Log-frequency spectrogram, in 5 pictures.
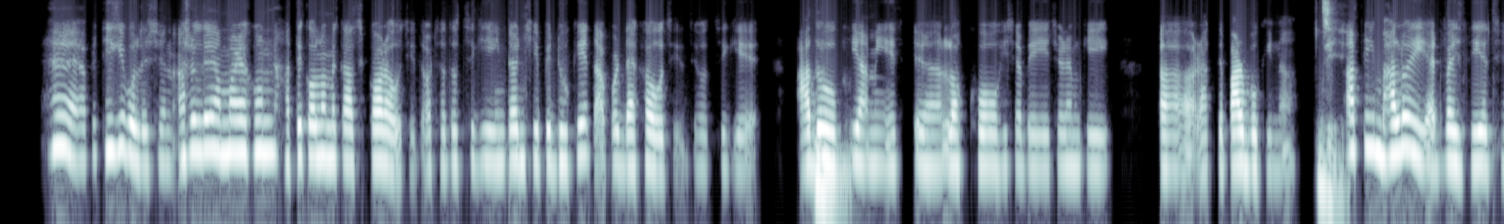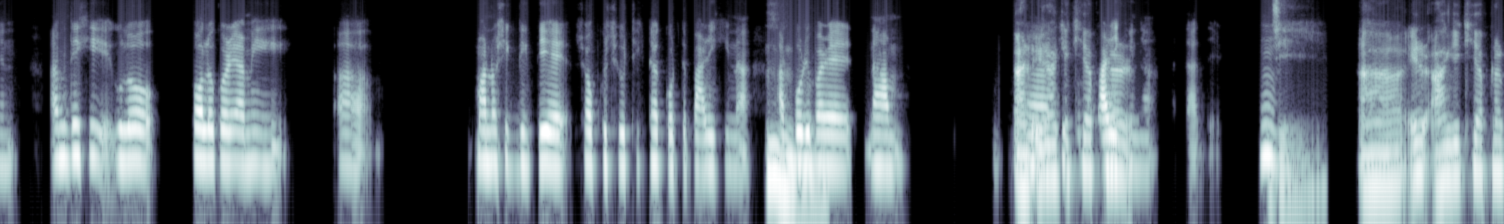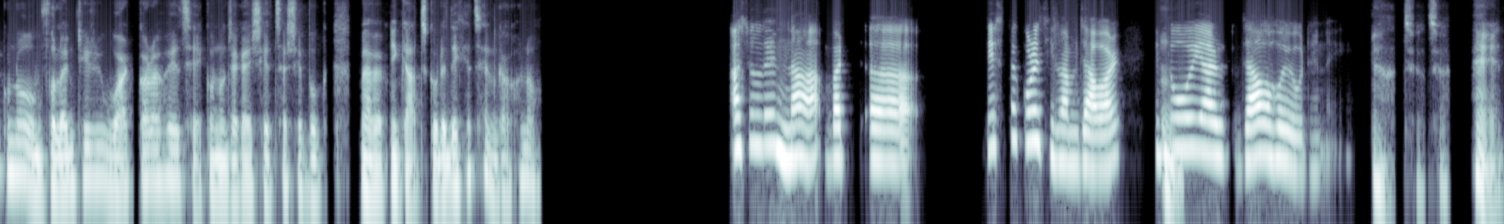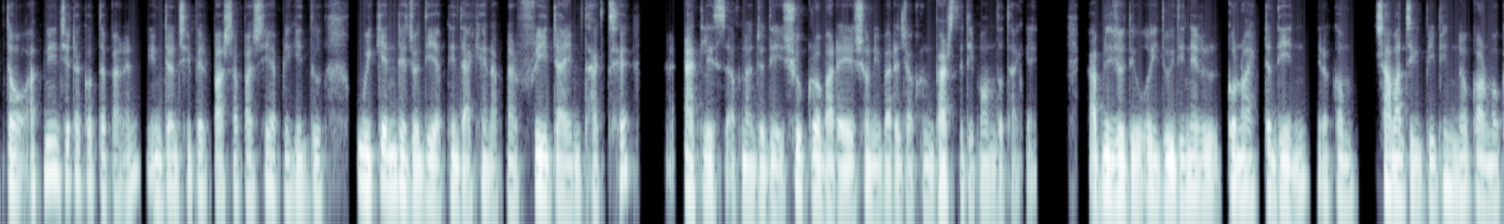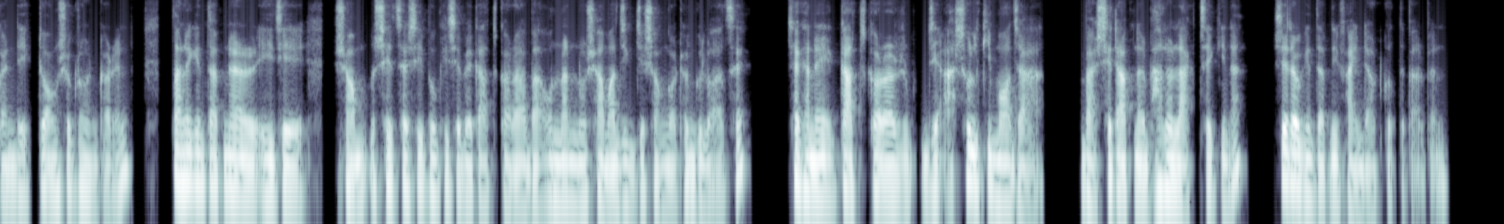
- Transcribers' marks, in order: in English: "internship"; other background noise; in English: "voluntary work"; in English: "internship"; in English: "weekend"; in English: "free time"; in English: "find out"
- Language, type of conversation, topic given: Bengali, advice, আমি কীভাবে সঠিকভাবে লক্ষ্য নির্ধারণ করতে পারি?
